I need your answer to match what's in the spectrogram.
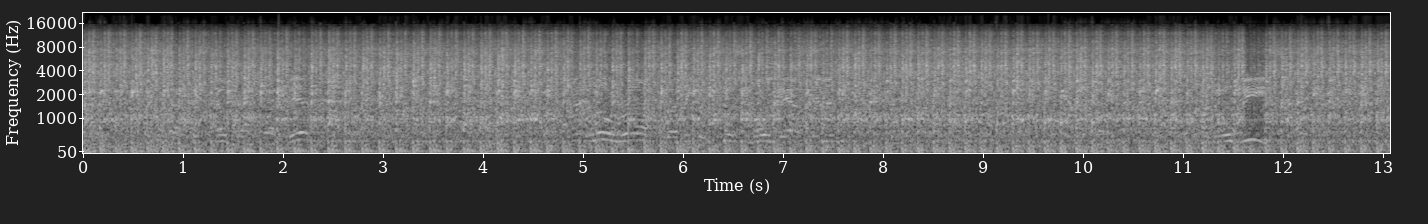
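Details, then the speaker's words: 1952 John Deere G two-cylinder tractor, first start in several years after draining fuel from wrong tank and fixing leaks: slow, steady putt about three beats a second, even and unbroken; idling down nicely, normal idle. "so scratcher always did idle down really good outside there"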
